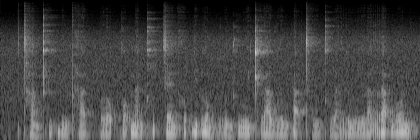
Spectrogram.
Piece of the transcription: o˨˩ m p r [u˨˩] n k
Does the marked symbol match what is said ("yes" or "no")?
no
